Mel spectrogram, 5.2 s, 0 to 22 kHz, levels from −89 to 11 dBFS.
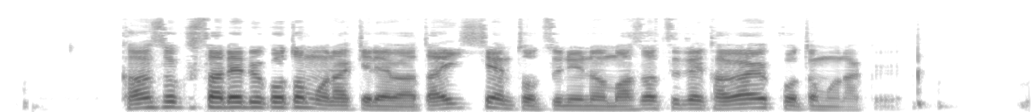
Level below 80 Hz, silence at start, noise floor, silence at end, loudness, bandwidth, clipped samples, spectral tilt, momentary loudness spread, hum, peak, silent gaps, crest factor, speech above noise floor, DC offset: -80 dBFS; 0.6 s; -71 dBFS; 0.85 s; -29 LUFS; 11.5 kHz; under 0.1%; -4 dB/octave; 10 LU; none; -12 dBFS; none; 20 dB; 41 dB; under 0.1%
